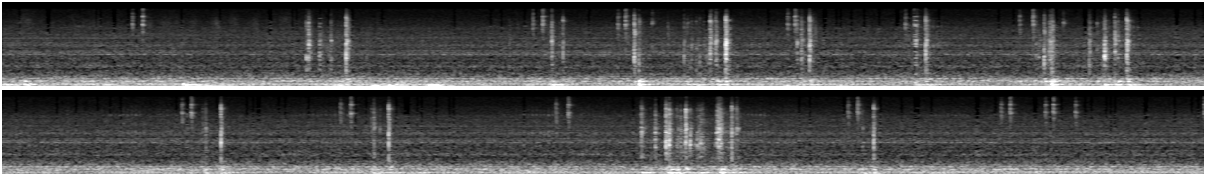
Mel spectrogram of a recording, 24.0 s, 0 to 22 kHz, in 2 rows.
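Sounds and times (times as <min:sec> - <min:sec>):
low steady hum: 0:00.0 - 0:24.0
keyboard and mouse clicks: 0:03.0 - 0:03.5, 0:05.3 - 0:08.2, 0:09.0 - 0:09.4, 0:10.2 - 0:11.4, 0:13.8 - 0:14.3, 0:15.4 - 0:16.0, 0:17.5 - 0:17.8, 0:18.4 - 0:19.4, 0:20.4 - 0:20.8, 0:22.0 - 0:22.8.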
